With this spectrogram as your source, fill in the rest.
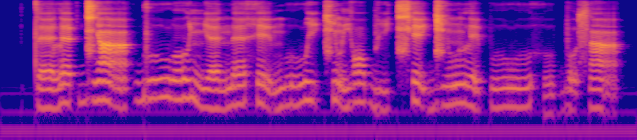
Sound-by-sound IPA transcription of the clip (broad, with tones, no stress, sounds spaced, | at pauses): t ɛ˨ l ɛ˦ ʔ d͡ʑ ã˦˨ | ɡ u˦ w o˦ ɲ ɛ˨ n ɛ˦ h ḛ˦˨ ɪ̯ m u˦ w ḭ˦˨ t͡ɕ ũ˦˨ j ɔ˦ b i˨ t͡ɕʰ ḛ˦˨ d͡ʑ ũ˦ l ḛ˦˨ p u˦ w u˦ h u˨ b o̰˦˨ s ã˦˨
